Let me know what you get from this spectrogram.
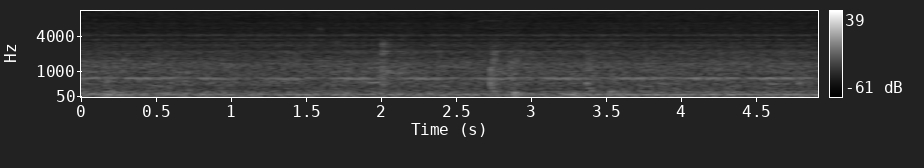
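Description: Diesel railcar approaching the station, a steady low rumble of engine and wheels with a couple of faint clicks. A steady high ringing tone runs alongside it.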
